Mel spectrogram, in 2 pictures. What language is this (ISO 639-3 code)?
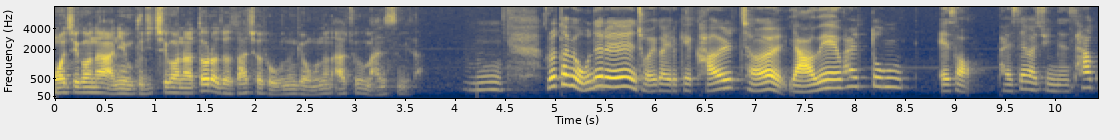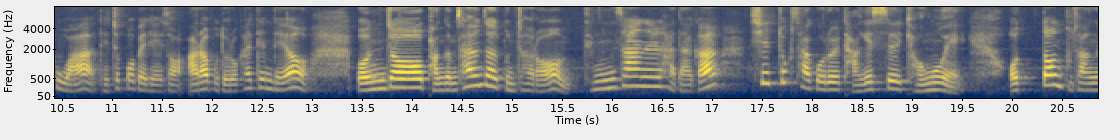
kor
